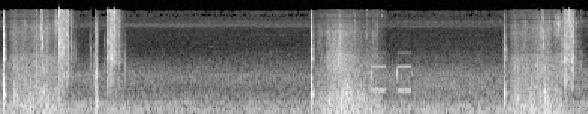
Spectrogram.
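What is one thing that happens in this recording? A ratchet wrench clicks as a bolt is tightened.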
